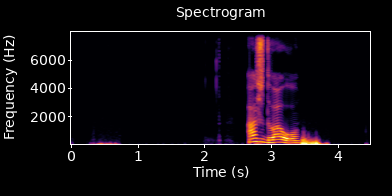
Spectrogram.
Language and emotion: Russian, neutral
